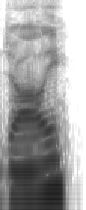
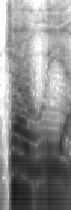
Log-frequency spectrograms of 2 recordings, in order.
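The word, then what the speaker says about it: Joly: Now, I am a big I do really like Justin Jolly or Justin Jolie, I believe, is how you pronounce that last year.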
